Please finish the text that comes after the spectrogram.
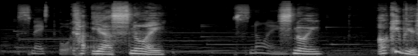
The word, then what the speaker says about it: Snoy: Snoy. Yeah, it's pronounced S-N-O-I. Snoy. Snoy.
